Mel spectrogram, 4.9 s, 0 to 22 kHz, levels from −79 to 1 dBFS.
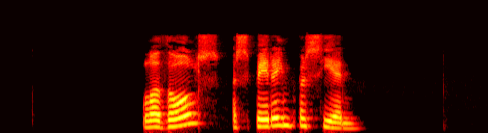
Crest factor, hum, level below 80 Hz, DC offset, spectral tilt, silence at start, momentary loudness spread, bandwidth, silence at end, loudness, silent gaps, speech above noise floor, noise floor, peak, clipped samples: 20 dB; none; -66 dBFS; under 0.1%; -4 dB/octave; 1.45 s; 13 LU; 7.8 kHz; 1.3 s; -19 LUFS; none; over 72 dB; under -90 dBFS; -2 dBFS; under 0.1%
